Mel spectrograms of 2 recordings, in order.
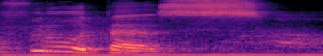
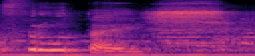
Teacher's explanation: Eu falo frutas. Eu dou aquela chiada básica lá no final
